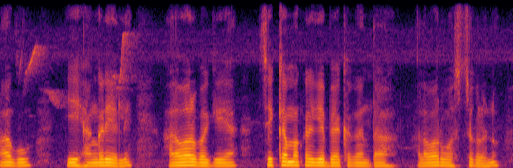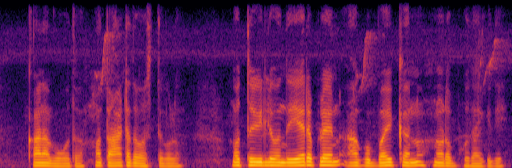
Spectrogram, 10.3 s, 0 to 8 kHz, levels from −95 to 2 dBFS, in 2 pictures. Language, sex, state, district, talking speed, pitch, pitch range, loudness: Kannada, male, Karnataka, Koppal, 125 wpm, 145 Hz, 135-150 Hz, -19 LUFS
